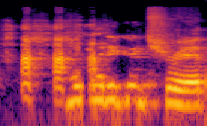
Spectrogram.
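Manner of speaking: coy, pitched high and drawn out. Retelling how she shows up a week later: imitating someone acting coy. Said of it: "she's acting all coy and everything".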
